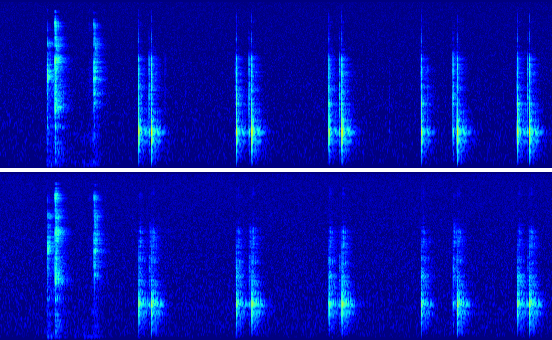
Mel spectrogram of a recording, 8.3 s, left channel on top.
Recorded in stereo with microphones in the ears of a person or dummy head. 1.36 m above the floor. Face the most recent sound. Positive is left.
turn(degrees=50)  # may be behind; listen again after turning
